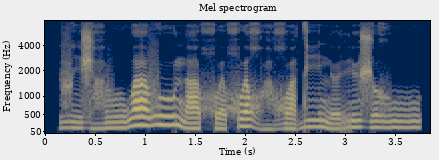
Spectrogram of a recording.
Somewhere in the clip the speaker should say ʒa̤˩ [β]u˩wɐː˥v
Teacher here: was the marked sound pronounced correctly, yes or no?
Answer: yes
